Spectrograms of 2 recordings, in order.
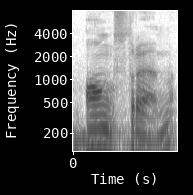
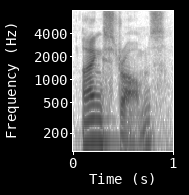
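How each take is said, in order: First: The word is said with a Swedish-style pronunciation. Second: The word is said with an English pronunciation. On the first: The speaker calls it right. "should be pronounced ångström or something like that" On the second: The speaker calls it wrong. "English speakers typically mispronounce as angstroms"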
